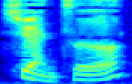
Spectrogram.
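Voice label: "xuan3ze2", Mandarin Chinese; 选择; 選択する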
